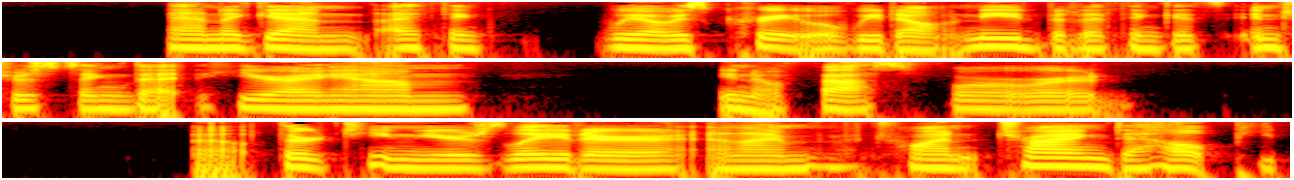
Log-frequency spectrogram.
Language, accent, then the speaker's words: English; San Diego, California, United States; born there; I was born in San Diego. I feel like location's the easiest way to start talking about that. I was the eldest in a family of two.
